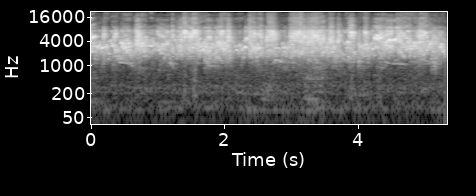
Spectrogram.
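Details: Breeding pair of red-eyed lutino budgerigars, large male and small female, chattering continuously in a loud buzzy warble mixed with high thin whistles.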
